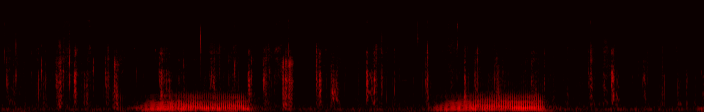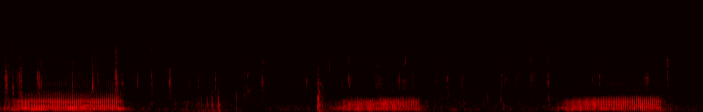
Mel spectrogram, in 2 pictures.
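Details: Napping French bulldog mother nursing puppies; five steady, low rattling snores, each about a second long, repeated roughly every three and a half seconds, with light clicks and rustles in between.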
